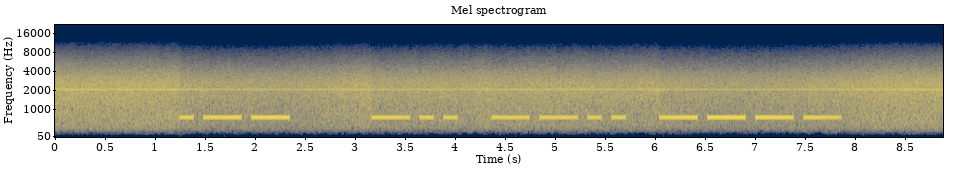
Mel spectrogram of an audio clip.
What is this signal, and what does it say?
Morse code (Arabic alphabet), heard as a keyed tone, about 10 wpm, 710 Hz, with radio static and a steady whistle near 2060 Hz. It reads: و دذش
